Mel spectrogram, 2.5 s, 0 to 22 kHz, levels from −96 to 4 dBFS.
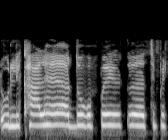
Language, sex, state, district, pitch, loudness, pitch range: Hindi, male, Bihar, Jamui, 315 Hz, -11 LUFS, 305-320 Hz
